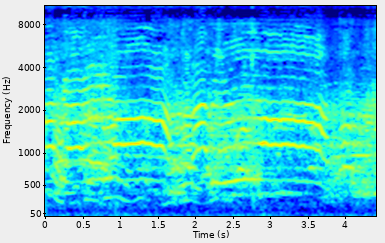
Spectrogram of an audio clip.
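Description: A crowd of many voices shouts and chants together in a loud, continuous din, the overlapping cries rising and falling with no pauses, as if protesters were chanting slogans in the street.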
